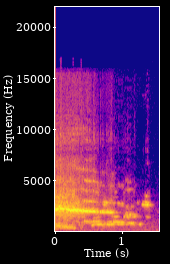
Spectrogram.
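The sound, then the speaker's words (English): A woman lets out a loud, piercing scream in a horror movie trailer, holding a shrill high pitch for about half a second, then breaking into wavering, fading cries before cutting off. “Now prepare to scream in the new year.”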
